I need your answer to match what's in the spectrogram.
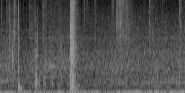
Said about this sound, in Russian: Черный автомобиль подъехал к гаражу.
